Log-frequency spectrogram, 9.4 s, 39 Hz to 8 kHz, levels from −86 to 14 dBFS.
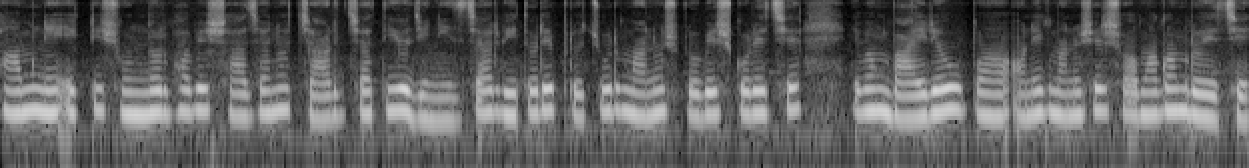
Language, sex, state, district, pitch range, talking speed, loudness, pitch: Bengali, female, West Bengal, North 24 Parganas, 210-235 Hz, 130 wpm, -15 LUFS, 225 Hz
